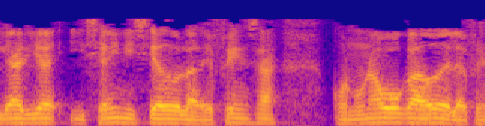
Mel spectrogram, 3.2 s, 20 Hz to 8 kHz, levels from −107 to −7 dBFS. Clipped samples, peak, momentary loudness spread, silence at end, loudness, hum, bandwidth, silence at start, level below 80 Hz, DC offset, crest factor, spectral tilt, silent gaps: under 0.1%; -8 dBFS; 11 LU; 0 s; -24 LUFS; none; 5.2 kHz; 0 s; -48 dBFS; under 0.1%; 16 dB; -11 dB/octave; none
